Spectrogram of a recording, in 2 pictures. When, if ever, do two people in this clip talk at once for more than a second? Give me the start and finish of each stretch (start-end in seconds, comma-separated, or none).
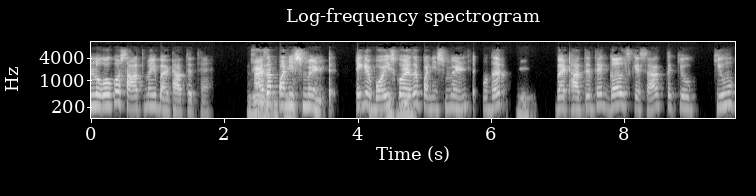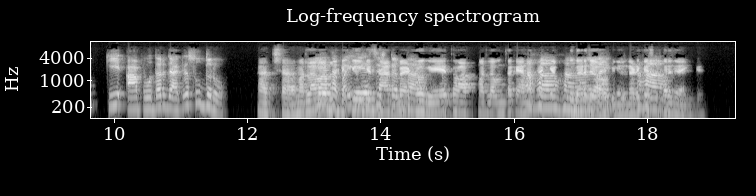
13.0-14.5, 16.1-18.5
